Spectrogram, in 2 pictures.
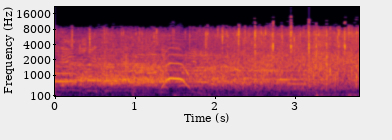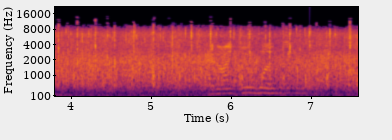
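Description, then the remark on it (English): A large audience at a furry convention applauds steadily, a dense wash of clapping that fills the whole stretch, with a brief whoop or whistle rising early on and scattered crowd voices mixed in. “Give a big round of applause for every Furry Con, not just Andrew.”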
